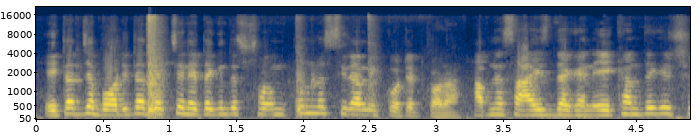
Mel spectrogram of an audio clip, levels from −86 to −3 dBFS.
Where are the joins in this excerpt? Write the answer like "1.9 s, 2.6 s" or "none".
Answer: 3.2 s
